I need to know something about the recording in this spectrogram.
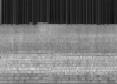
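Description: Church congregation singing the closing hymn together, many voices holding long, drawn-out notes.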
